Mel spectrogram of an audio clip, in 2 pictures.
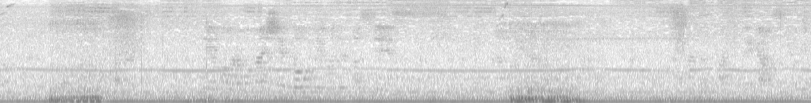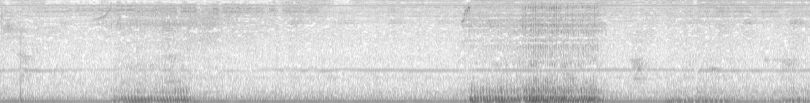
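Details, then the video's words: Max, a sleeping greyhound, snoring: low rasping snores recur roughly every four seconds, the last one loudest, over a steady faint electrical hum. "MAX roncando."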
